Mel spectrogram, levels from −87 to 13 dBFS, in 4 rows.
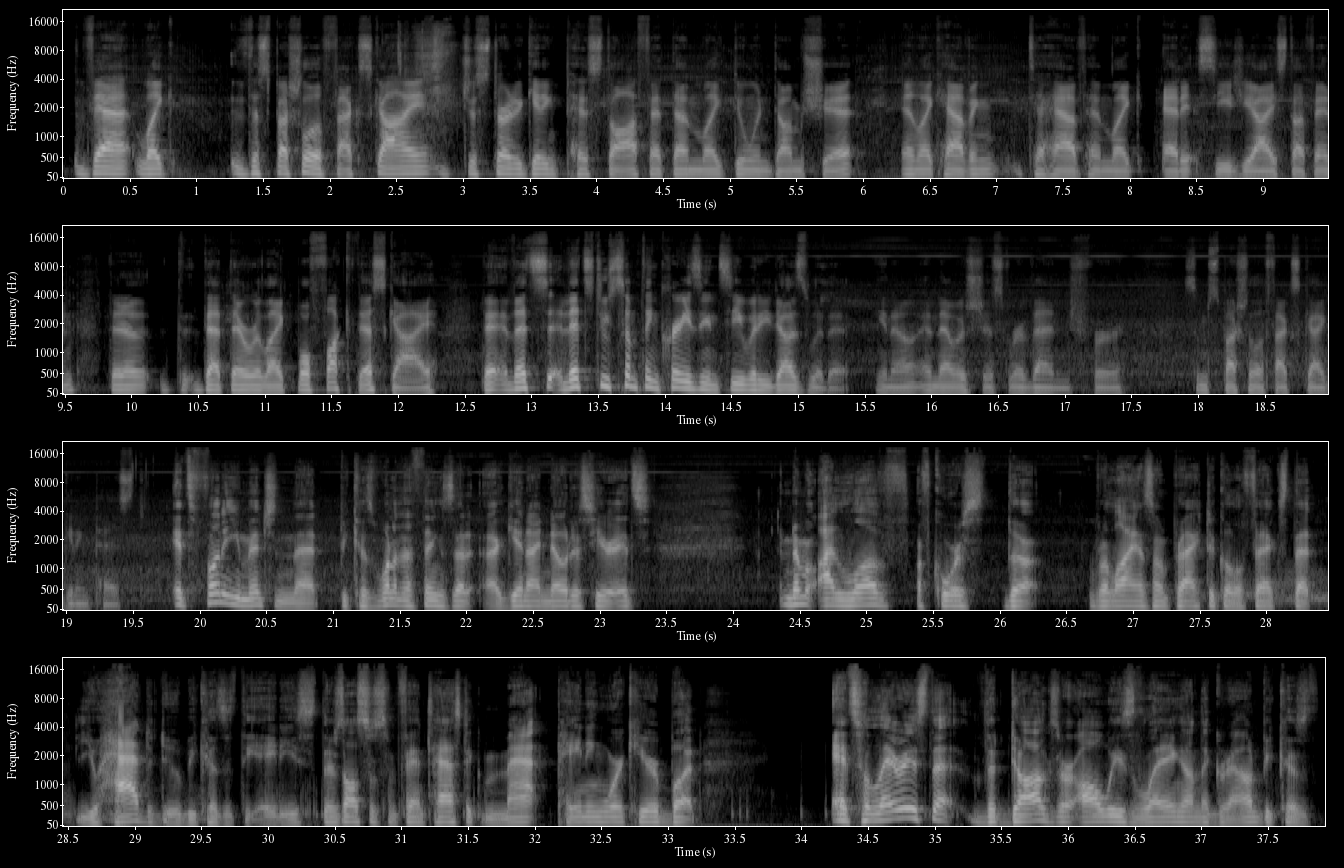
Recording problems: household noises; faint; throughout; 30 dB below the speech

